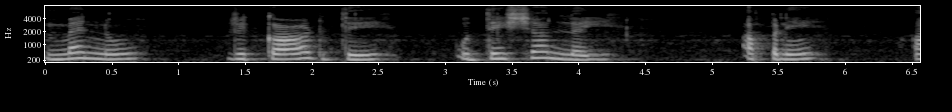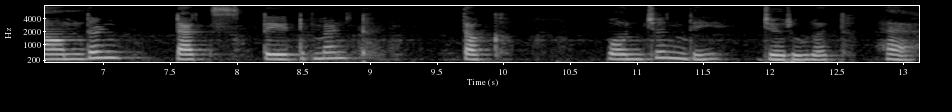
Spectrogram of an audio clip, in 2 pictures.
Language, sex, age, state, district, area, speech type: Punjabi, female, 18-30, Punjab, Fazilka, rural, read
